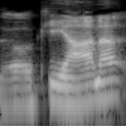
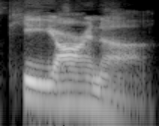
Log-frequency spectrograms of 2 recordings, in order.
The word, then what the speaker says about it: Kiana: Kiana is Kiarna.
